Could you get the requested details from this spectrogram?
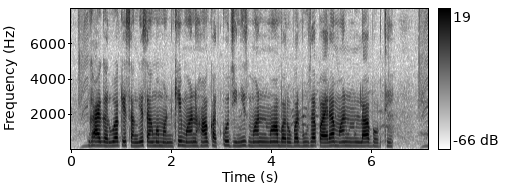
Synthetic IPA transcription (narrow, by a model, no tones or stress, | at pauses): ɡaːjɡəɾuakesə̃ŋɡʱesɐ̃ŋɡmãmɐnkʰemanɦãkət̪kod͡ʒiːnismənmãbəɾoːbəɾbʱũːzapaːjɾamənlaːbʱoɽt̪i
